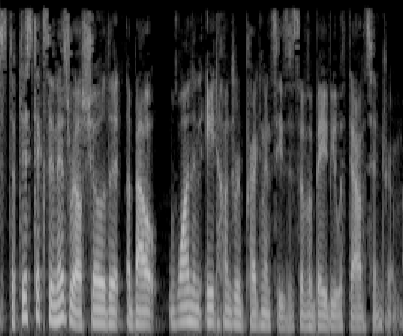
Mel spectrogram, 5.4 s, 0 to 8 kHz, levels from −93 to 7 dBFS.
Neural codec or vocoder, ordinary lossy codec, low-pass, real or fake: codec, 16 kHz, 8 kbps, FunCodec, trained on LibriTTS, 25 frames a second; MP3, 32 kbps; 7.2 kHz; fake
